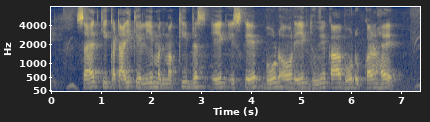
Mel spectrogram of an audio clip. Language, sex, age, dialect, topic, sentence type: Hindi, male, 18-24, Awadhi Bundeli, agriculture, statement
